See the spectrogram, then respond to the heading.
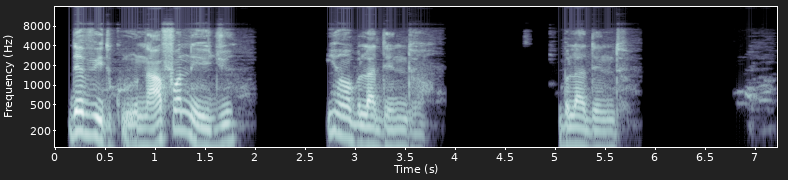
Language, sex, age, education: Igbo, male, 15-29, tertiary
